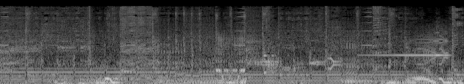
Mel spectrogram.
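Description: From 3.56 s to 4.58 s a loudspeaker feedback squeal sets in. A microphone is hearing the speaker it drives, and around 1.5 kHz the loop gain passes unity, so that single frequency feeds on itself. The tone swells over roughly the first three-quarters of a second until it sits about level with the sound. Unlike a steady whine or test tone, it grows by itself from nothing.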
